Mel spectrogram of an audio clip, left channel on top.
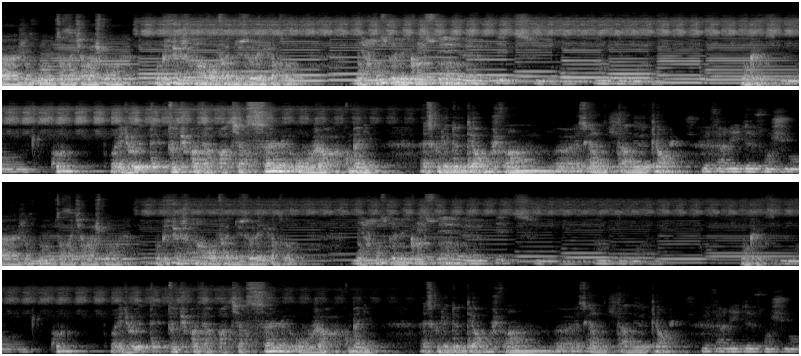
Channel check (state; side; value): quieter; right; 7.7 dB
